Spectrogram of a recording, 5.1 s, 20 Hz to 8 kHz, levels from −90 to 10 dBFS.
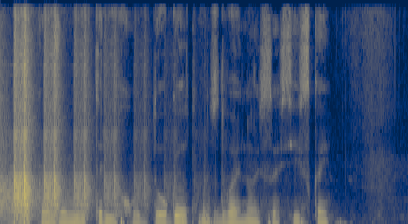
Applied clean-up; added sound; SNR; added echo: none; Clapping; -3 dB; none.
